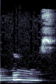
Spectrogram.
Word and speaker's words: lose: Okay, so next one, lose, to lose something. I hate it when I lose my keys, so that's the Z sound.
